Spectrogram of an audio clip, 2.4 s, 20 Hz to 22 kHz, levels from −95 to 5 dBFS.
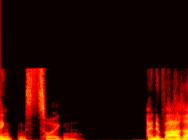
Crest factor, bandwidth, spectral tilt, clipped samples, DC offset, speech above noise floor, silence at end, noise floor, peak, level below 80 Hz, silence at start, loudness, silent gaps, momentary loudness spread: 18 dB; 11.5 kHz; -5 dB/octave; under 0.1%; under 0.1%; 50 dB; 0 s; -75 dBFS; -10 dBFS; -56 dBFS; 0 s; -27 LUFS; none; 19 LU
